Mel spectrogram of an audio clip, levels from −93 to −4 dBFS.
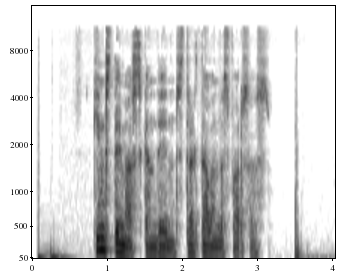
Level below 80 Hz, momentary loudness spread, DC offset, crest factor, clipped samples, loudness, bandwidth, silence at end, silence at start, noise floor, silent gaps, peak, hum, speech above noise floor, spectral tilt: -46 dBFS; 20 LU; under 0.1%; 18 dB; under 0.1%; -22 LUFS; 11.5 kHz; 0.45 s; 0.05 s; -47 dBFS; none; -4 dBFS; none; 26 dB; -5.5 dB/octave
